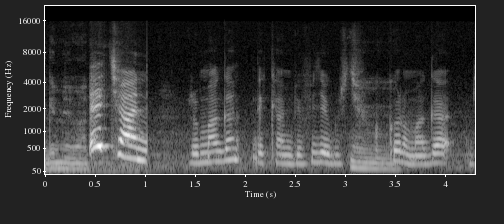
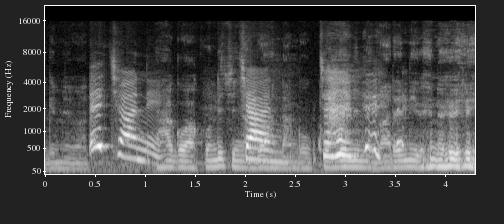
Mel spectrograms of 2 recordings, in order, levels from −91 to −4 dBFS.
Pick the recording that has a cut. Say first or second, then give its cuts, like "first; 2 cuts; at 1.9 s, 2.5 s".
first; 1 cut; at 1.1 s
